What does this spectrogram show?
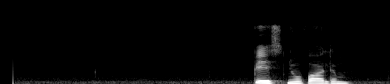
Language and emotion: Russian, neutral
